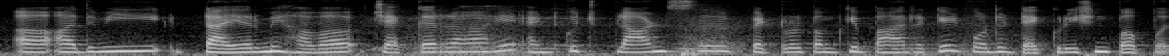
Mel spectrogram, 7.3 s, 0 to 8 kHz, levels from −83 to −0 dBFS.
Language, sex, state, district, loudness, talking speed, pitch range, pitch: Hindi, female, West Bengal, Kolkata, -22 LUFS, 190 wpm, 205-245 Hz, 215 Hz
